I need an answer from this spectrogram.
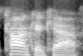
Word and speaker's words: CONCACAF: show for you tune in um concacaf it's concacaf right you got it nailed all right i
